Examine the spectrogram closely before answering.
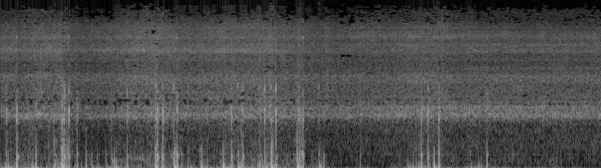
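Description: Rushing white water of a rocky river, overlaid by irregular low knocks and rumble from wind buffeting and handling on an action camera's microphone; the knocks come thick and fast for the first few seconds, then thin out.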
